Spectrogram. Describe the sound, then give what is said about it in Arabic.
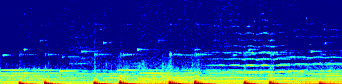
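A person's heartbeat, felt while standing with an ear pressed to a door: a steady, low thumping lub-dub of about five double beats at an even pace, with a faint hum behind it. “حطيت ودني على باب الأوضة مش سامع حاجة، مش سامع غير يا دوب دقات قلبي.”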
